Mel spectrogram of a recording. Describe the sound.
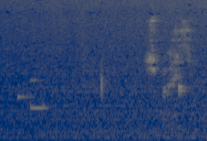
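Faint telephone keypad dialing tones as a caller rings back, a few short, quiet beeps spaced irregularly over a low background hiss.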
